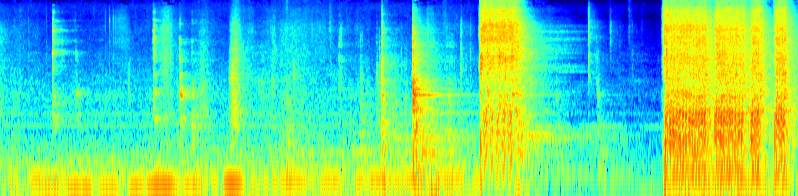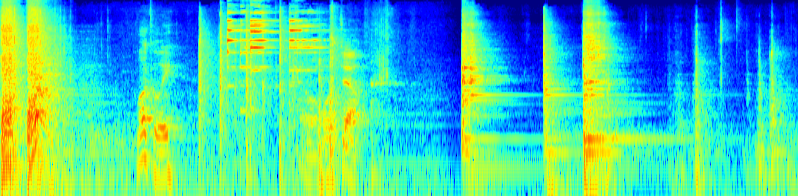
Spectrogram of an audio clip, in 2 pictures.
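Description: Metal tools clink and knock against car parts.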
